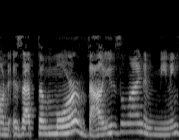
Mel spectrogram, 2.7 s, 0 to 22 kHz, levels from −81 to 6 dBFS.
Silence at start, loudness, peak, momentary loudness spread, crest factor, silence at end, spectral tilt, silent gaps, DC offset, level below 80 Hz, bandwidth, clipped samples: 0 s; -22 LUFS; -6 dBFS; 9 LU; 18 dB; 0 s; -2.5 dB/octave; none; under 0.1%; -70 dBFS; 8 kHz; under 0.1%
